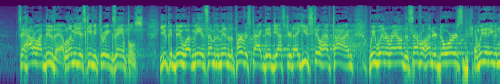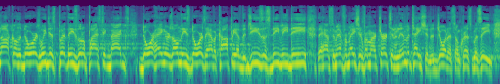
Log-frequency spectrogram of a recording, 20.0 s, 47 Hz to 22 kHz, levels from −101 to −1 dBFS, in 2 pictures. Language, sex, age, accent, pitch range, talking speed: English, male, 40-59, American, 190-220 Hz, 255 wpm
